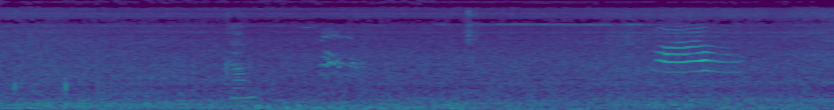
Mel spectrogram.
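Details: Stray cat in Istanbul, Turkey, giving a few soft, brief mews before one clear, drawn-out meow that bends upward and falls away, heard over constant low city traffic noise.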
